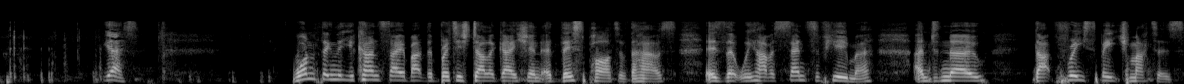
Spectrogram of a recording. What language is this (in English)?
English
